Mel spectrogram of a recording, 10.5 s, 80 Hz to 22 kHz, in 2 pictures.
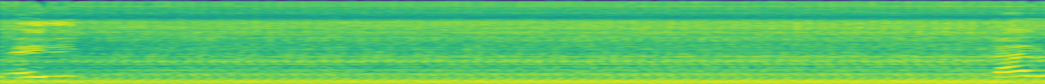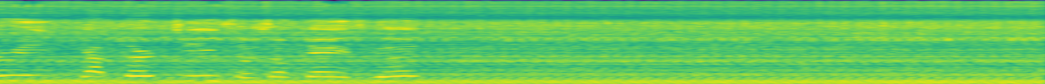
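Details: Diesel engine on a LeeBoy 1000 paver that started then shut down, running while the fuel system pumps up after water was cleared from the fuel/water separator: steady, smooth idle at four even pulses a second, no hunting, knocks or stalling.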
